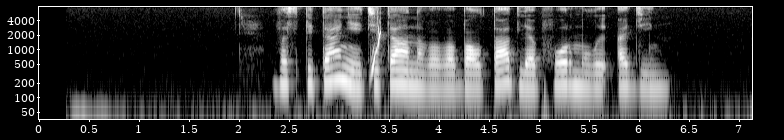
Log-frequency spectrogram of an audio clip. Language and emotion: Russian, neutral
